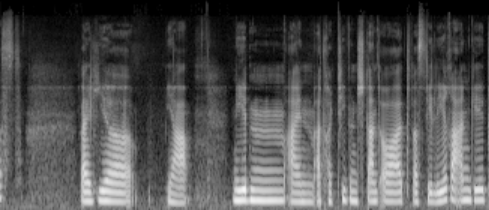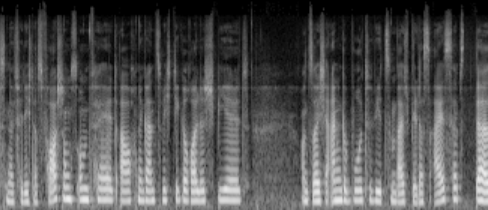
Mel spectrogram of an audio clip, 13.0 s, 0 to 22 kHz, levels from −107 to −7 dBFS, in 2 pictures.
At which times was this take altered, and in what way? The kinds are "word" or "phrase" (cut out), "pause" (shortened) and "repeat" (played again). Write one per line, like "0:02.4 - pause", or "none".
none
